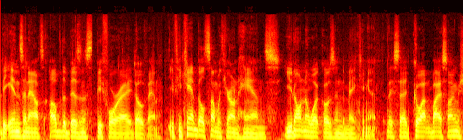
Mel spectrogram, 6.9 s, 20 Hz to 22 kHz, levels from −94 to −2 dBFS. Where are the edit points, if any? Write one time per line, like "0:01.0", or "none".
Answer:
0:01.3
0:02.5
0:05.8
